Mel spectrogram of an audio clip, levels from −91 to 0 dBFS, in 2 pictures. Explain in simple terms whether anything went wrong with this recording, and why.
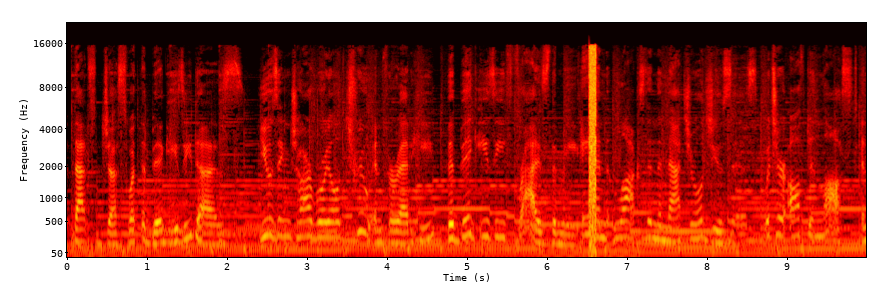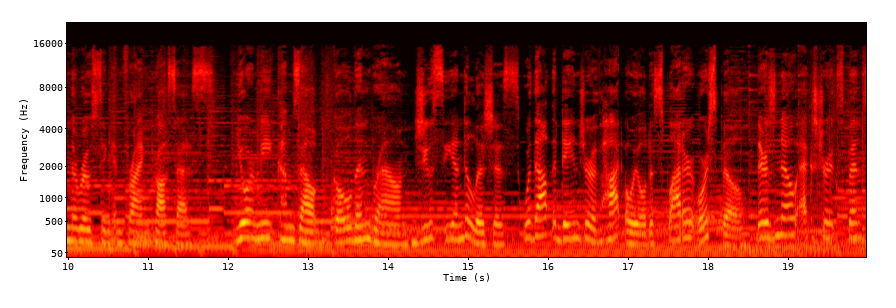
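From 6.53 to 6.62 s, samples built from the wrong bytes: the bytes of each sample were put together wrongly, producing a brief burst of loud, harsh noise.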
